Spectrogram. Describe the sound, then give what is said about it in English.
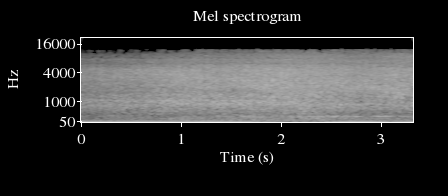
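Heavy coal trucks, gray-stained rigs known as coal buckets, rumble steadily up a narrow country road in Inez, Kentucky, on a crisp day, hauling coal from the Martin County Coal Company; the deep engine drone and broad road noise hold constant and fairly loud throughout, with no voices. “Trucks hauling coal, gray-stained rigs known as coal buckets, wend their way up a narrow country road in regular intervals.”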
